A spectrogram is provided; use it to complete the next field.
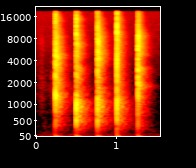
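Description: Five sharp hand claps in quick, steady succession, close and fairly loud, each with a brief ringing tail, with no one talking.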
